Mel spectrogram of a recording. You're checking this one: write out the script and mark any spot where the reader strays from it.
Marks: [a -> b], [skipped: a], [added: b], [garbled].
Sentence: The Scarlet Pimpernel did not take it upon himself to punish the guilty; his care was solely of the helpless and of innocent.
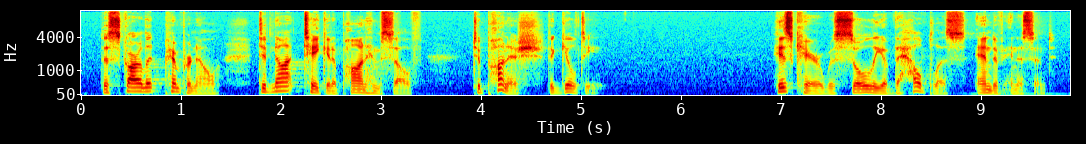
The Scarlet Pimpernel did not take it upon himself to punish the guilty; his care was solely of the helpless and of innocent.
